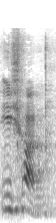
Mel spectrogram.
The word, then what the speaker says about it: ঈশান: ধরো আমি বললাম যে ঈশান এই ঈশান শব্দের উচ্চারণে দীর্ঘইটা রসই হবে তার মানে আমি আবার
